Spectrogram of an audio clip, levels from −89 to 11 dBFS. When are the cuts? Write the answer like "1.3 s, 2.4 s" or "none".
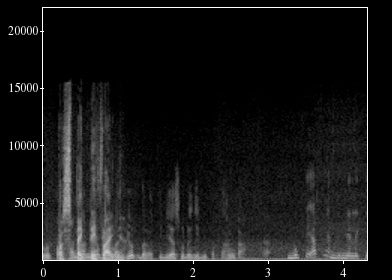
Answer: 1.0 s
